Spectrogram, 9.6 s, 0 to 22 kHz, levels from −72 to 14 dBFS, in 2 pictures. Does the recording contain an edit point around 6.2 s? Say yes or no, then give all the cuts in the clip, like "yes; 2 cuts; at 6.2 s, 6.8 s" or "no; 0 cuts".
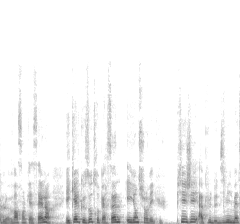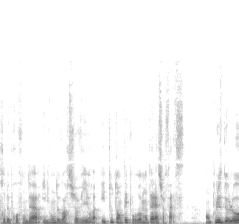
no; 1 cut; at 3.5 s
